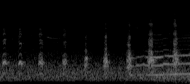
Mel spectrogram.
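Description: A chicken on a farm in Farming Simulator 22 clucks in a string of short, evenly spaced calls, moderately close and clear with no talk.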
